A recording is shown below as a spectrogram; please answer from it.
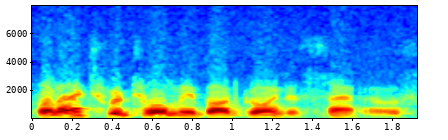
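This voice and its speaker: Confident masked crimefighter, mid-range voice, lively intonation, lo-fi 1940s radio serial. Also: male voice, mid-range voice, fast talker, vocal fry, breathy edge, heavily acted. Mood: explaining. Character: assured, shrewd male masked crimefighter and publisher. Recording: dull 1940s radio recording.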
